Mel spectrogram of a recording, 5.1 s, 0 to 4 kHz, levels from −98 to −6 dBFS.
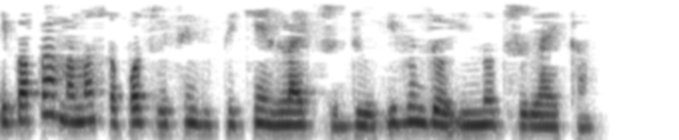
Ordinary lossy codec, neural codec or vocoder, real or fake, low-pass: MP3, 16 kbps; none; real; 3.6 kHz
